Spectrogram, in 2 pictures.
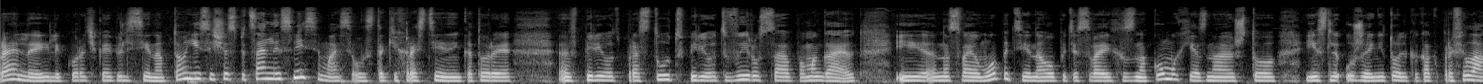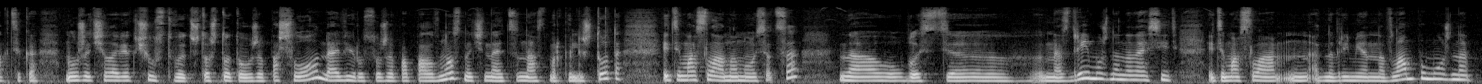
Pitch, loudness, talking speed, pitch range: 180 Hz, -16 LUFS, 145 wpm, 170-200 Hz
